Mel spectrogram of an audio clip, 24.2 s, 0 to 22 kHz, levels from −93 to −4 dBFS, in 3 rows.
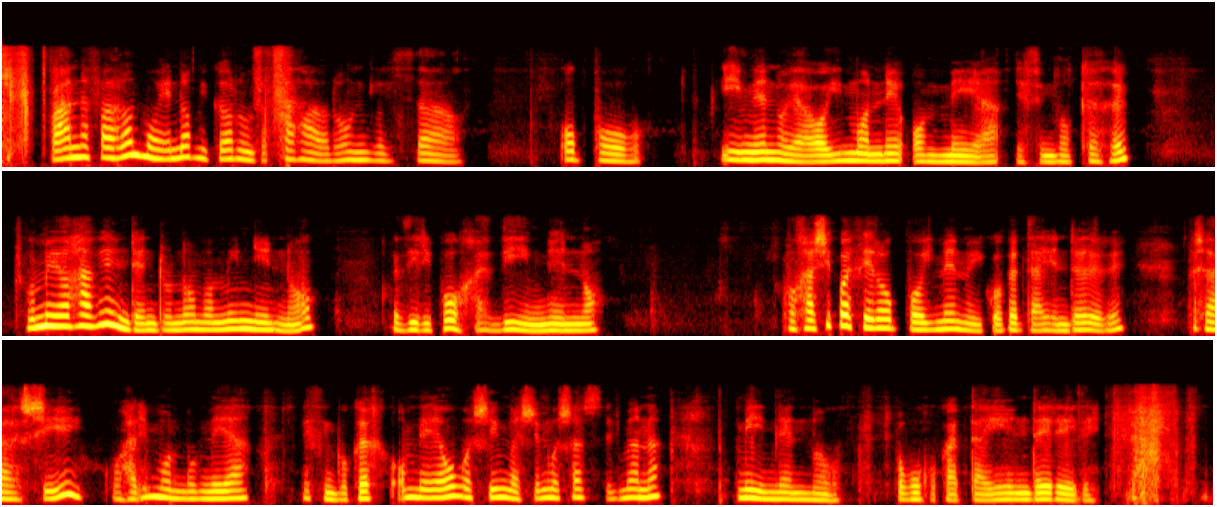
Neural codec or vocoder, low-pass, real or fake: codec, 16 kHz in and 24 kHz out, 0.8 kbps, FocalCodec, streaming, 65536 codes; 7.2 kHz; fake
